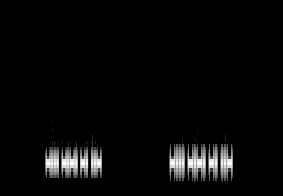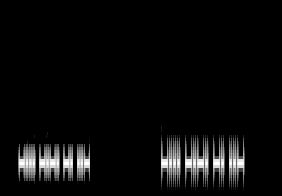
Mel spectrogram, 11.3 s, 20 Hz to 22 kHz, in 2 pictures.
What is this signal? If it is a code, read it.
Morse code, heard as a keyed tone, about 35 wpm, 700 Hz. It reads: BCNU BCNU BCNU BCNU
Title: Speed-Racing Top 90 QSO Elements 30wpm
